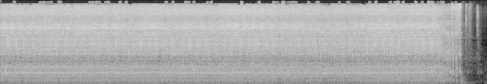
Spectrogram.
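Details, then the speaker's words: Rebuilt string trimmer, warm: steady high-pitched buzz holding even revs for several seconds before shutting off; engine running smoothly and healthy. "so the engine is running really well but the only thing left now is to let the engine cool down and do a cold start which i did off camera after filming"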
